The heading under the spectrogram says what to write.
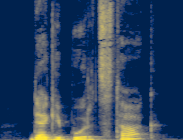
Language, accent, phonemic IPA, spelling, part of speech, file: German, Austria, /ɡəˈbuːɐ̯t͡sˌtaːk/, Geburtstag, noun, De-at-Geburtstag.ogg
- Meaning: birthday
